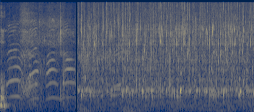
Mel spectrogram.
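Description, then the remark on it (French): Water gurgles and trickles steadily through a small irrigation channel built by earlier generations along a mountainside by the young Tarn river. It is fairly loud and runs continuously after a brief opening of high, repeated chirping calls. “Cascade souriante du jeune Tarn, glouglou des béales, vous savez ces petits canaux à flanc de montagne construits par les anciens et même quelques gouttes de pluie.”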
